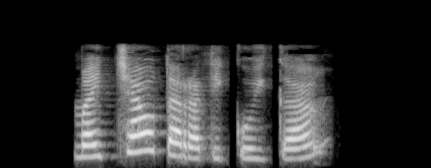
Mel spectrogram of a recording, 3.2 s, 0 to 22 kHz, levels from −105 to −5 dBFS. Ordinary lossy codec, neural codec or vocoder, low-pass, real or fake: AAC, 32 kbps; none; 7.2 kHz; real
